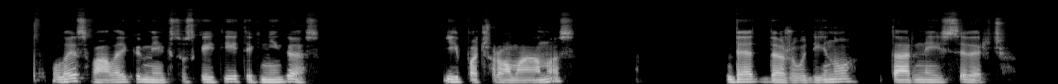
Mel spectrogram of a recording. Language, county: Lithuanian, Tauragė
